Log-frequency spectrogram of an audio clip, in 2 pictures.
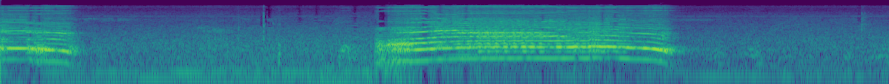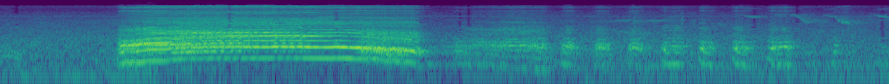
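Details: Chicken cackling: two long, loud, nasal squawks about three seconds apart, followed by a run of short, rapid clucks.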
